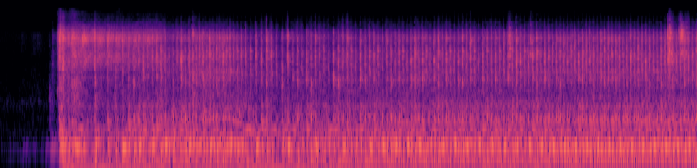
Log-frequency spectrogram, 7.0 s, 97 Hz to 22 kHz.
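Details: Kioti CK20HS diesel tractor after cracking injectors to bleed air: a brief crank, then it catches cleanly into a steady diesel clatter without stumbling, idling normally. The overnight prime-loss test is still pending and the owner is unhappy with the fuel pump.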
